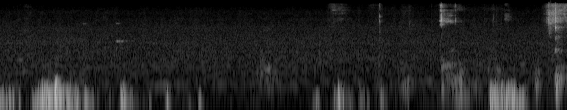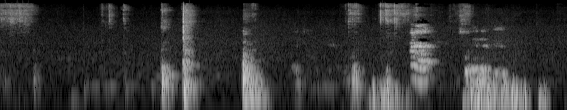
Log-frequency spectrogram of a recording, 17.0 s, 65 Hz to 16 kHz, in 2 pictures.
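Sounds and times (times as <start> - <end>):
dull thud: 12.2 - 12.6
loud knocks: 12.2 - 12.6.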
